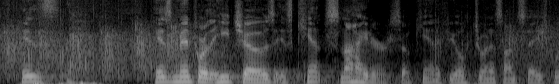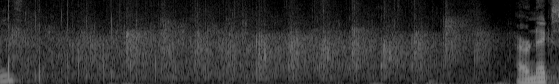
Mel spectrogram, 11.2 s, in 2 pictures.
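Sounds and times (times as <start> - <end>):
audience applause: 0.0 - 2.2, 5.0 - 10.7
speech: 0.2 - 0.9, 1.5 - 6.0, 10.8 - 11.1.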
